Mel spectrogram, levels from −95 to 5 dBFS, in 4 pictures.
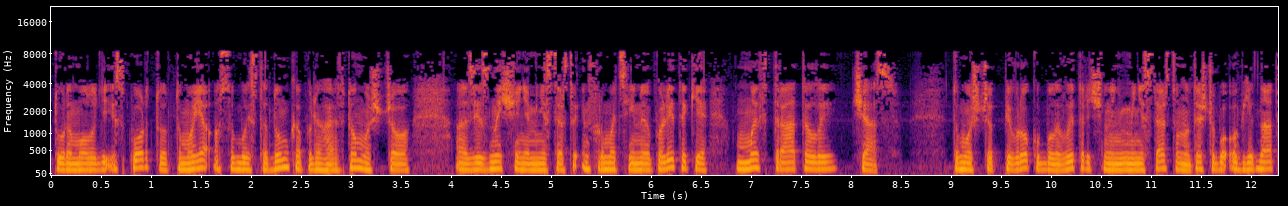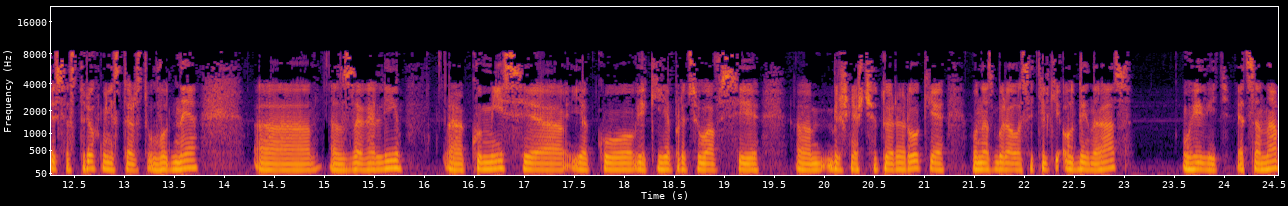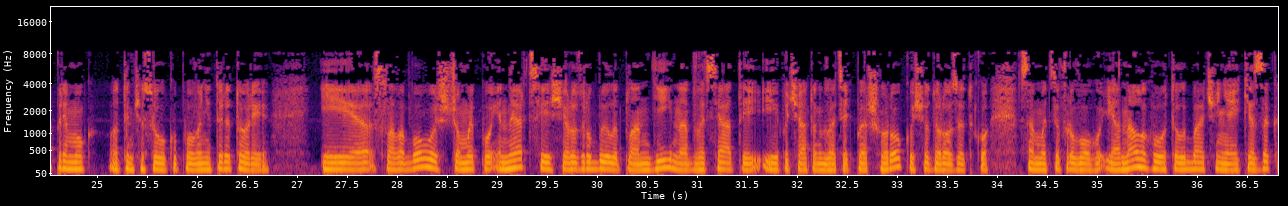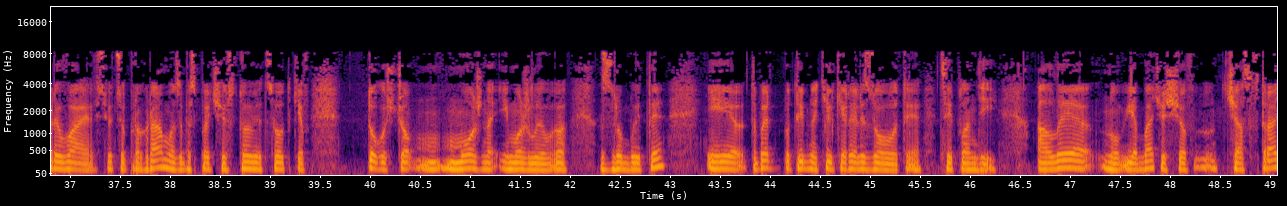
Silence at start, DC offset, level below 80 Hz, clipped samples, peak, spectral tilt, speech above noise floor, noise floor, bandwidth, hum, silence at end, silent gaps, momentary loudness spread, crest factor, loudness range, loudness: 0.05 s; 0.3%; -46 dBFS; under 0.1%; 0 dBFS; -5.5 dB/octave; 24 dB; -42 dBFS; 8.8 kHz; none; 0 s; none; 5 LU; 18 dB; 2 LU; -19 LUFS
